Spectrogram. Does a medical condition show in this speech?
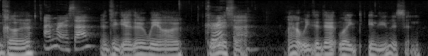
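Yes: spinal muscular atrophy.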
